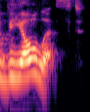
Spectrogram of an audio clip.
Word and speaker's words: violist: the show everyone and i kept putting the stress on the wrong syllable it's heart of the vo list yes yes i did it hearts of the viola like viola like the instrument okay tell us about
